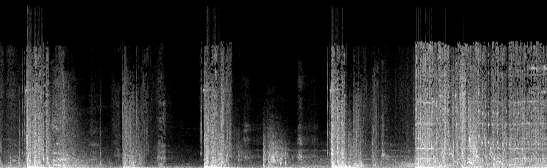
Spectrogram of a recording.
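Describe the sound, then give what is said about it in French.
Heavy weapon fire aimed at a fortress wall: five loud, booming blasts spaced a couple of seconds apart, each trailing into rumbling noise, the last giving way to a sustained roar. “La température n'est pas stabilisée! Préparez-vous à tirer! Séquence de tir amorcée.”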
